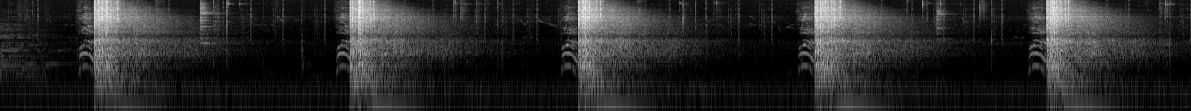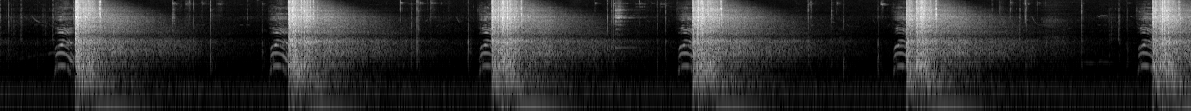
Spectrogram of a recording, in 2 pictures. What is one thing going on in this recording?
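Rifles fire volleys of shots in unison, each echoing outdoors.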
